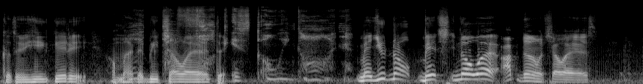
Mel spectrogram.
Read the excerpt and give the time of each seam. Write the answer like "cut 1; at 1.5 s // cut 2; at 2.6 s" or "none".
none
